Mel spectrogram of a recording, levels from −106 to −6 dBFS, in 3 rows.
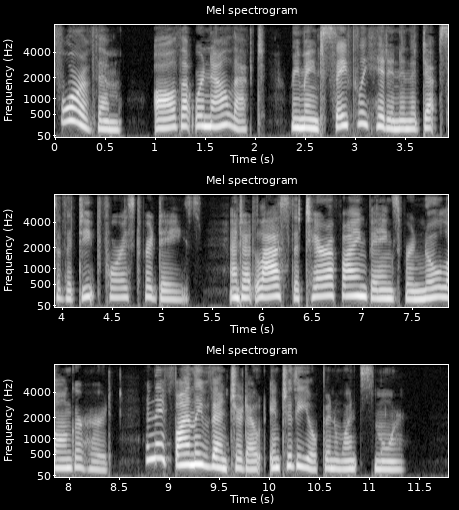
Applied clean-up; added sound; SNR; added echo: none; none; none; none.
